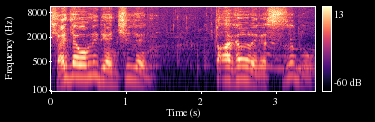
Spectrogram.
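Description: Noticeable background noise behind a man's high-pitched voice. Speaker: veteran chef. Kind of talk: casual chat.

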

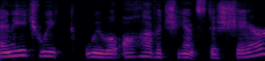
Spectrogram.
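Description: The pace is moderate and the pitch varies the usual amount. Behind the voice, it is quiet. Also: woman. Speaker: grief coach. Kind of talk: promotional talk to camera. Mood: warm, gentle. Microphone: webcam.

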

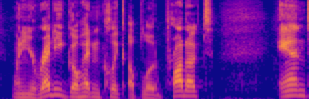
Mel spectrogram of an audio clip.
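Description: Over a quiet background, a man's voice comes through dry with no echo. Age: 30s. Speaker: YouTube educator on print on demand; online business educator. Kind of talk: tutorial and product review. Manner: casual, conversational.

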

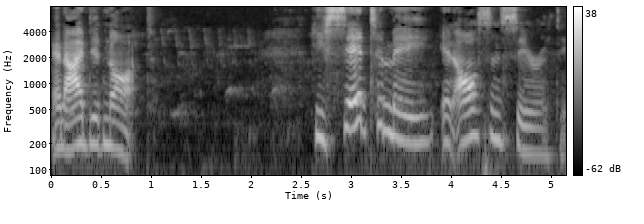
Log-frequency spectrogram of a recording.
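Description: Speaking at a very slow pace with long, frequent pauses, a woman with a Southern accent uses lively intonation at medium pitch. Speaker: researcher and reconciliation advocate. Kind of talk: interview storytelling.

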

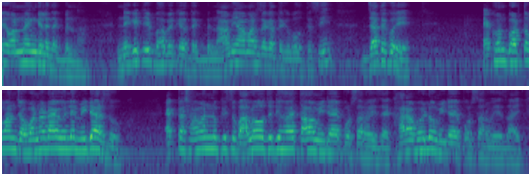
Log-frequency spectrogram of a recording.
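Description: In a high voice, a man speaks with lively intonation. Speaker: YouTube commentator. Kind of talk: monologue commentary.

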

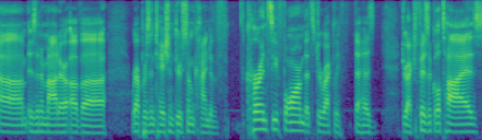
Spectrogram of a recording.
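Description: A man talks at a fairly quick pace. The sound is dry with no echo, over a quiet background. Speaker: audience member. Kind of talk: audience question. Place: classroom. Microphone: handheld.

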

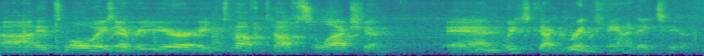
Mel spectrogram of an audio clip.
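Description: Fairly quick pace and fairly even intonation over noticeable background noise. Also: man. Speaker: master of ceremonies; banquet host or presenter. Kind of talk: ceremony presentation. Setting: banquet with audience. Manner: formal. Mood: warm, appreciative. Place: hall. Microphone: podium.

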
